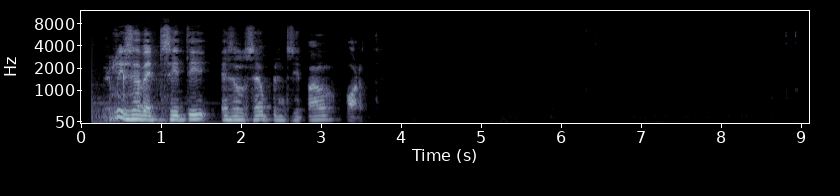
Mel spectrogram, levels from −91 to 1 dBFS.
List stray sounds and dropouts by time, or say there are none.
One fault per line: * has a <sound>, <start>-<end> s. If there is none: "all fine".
all fine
